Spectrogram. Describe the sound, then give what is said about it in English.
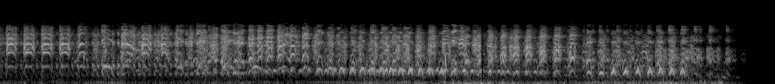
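A kookaburra's laughing call, a loud, rapid cackle of pulsed, chuckling notes that runs on for several seconds before cutting off abruptly. “That was the sound of a kookaburra laughing.”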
